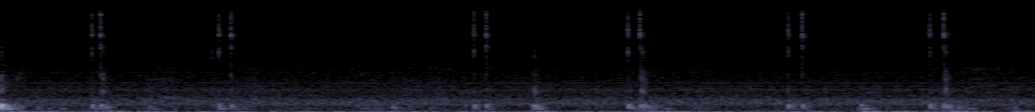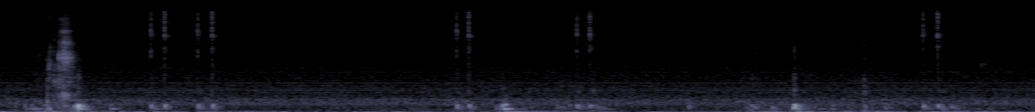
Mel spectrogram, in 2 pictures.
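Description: Faint computer mouse clicks, scattered about one every second or so, over near silence, with one short louder sound about eleven seconds in.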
